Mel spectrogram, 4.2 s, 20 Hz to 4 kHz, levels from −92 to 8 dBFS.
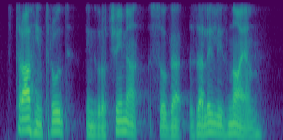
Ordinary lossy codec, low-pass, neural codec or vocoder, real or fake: none; 3.6 kHz; codec, 16 kHz, 0.8 kbps, ZipCodec; fake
